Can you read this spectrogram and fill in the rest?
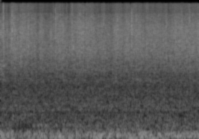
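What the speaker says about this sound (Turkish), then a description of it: "Yağmur hiç hız kesmedi. Hala felaket yağıyor." Heavy rain pours steadily with a low rumble of thunder underneath. The roar is constant and fills the whole stretch, with no voices.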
